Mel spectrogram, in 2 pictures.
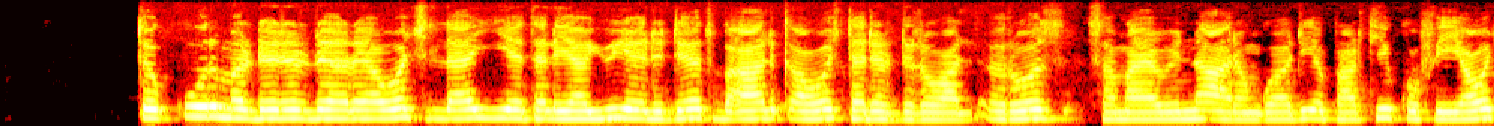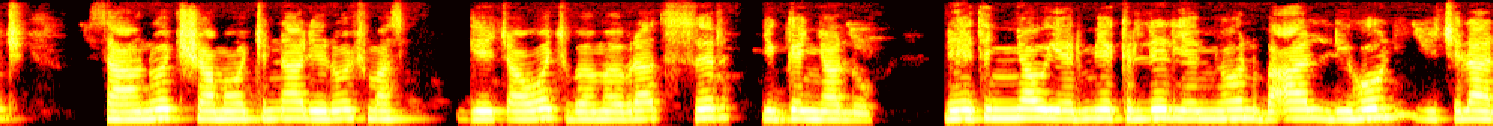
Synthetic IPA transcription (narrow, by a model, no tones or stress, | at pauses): t̪ʼɨkʼuɾməɾd̪əd̪əd̪aɾjawo̞t͡ʃːlajːɛt̪ʰələjajːujɛlɨd̪ət̪baʔalkʼawot͡ʃːt̪ʰəd̪əɾd̪ɨɾəwalʔɨɾo̞zsəmajawiɨnːaːɾəŋɡʷad̪ijɛpʰaɾt̪ʰikʰo̞fejawo̞t͡ʃː | sahano̞t͡ʃːʃamawot͡ʃːɨnːale̞lo̞t͡ʃːmas | ɡet͡ʃʼawo̞t͡ʃːbəməβɾat̪sɨɾ | jɪɡːəɲːalːu | let̪ʰɨɲːawjɛɨd̪me̞kɨlːɨljɛmːiho̞nbaʔalːiɦo̞njɪt͡ʃɪlal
